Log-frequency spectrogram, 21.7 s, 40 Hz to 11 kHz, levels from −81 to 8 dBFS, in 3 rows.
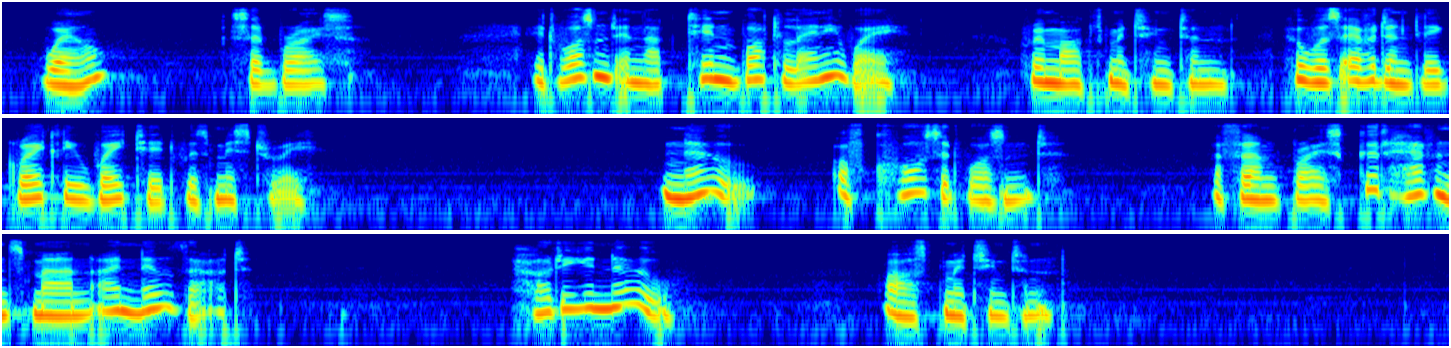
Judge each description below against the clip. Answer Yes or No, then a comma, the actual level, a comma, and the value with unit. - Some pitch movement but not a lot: Yes, average, 4.0 semitones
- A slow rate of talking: Yes, slow, 105 wpm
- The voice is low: No, high, 200 Hz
